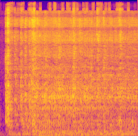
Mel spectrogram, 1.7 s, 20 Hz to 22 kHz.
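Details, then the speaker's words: Kawasaki ZXI 1100 two-stroke jet ski in very good condition: a short crank, then it catches instantly into an even, steady run with no misfires. No oil or warning lights come on. "fires right up, idle."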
